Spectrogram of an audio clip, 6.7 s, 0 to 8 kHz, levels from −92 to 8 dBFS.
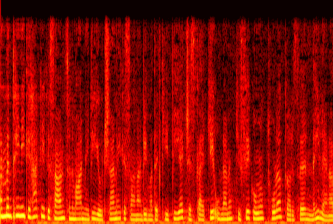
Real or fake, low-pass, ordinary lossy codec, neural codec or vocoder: fake; 7.2 kHz; none; codec, 16 kHz, 1.1 kbps, Voila-Tokenizer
